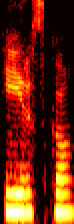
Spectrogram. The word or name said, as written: Írsko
